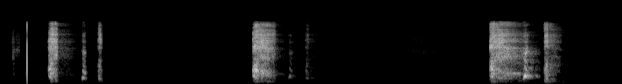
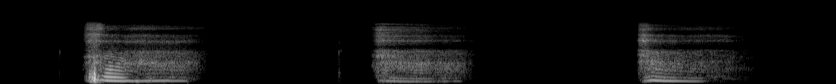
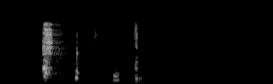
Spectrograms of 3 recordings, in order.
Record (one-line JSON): {"three_cough_length": "6.2 s", "three_cough_amplitude": 30037, "three_cough_signal_mean_std_ratio": 0.27, "exhalation_length": "8.4 s", "exhalation_amplitude": 24720, "exhalation_signal_mean_std_ratio": 0.34, "cough_length": "2.7 s", "cough_amplitude": 19660, "cough_signal_mean_std_ratio": 0.16, "survey_phase": "beta (2021-08-13 to 2022-03-07)", "age": "18-44", "gender": "Female", "wearing_mask": "No", "symptom_none": true, "symptom_onset": "3 days", "smoker_status": "Never smoked", "respiratory_condition_asthma": false, "respiratory_condition_other": false, "recruitment_source": "REACT", "submission_delay": "1 day", "covid_test_result": "Negative", "covid_test_method": "RT-qPCR", "influenza_a_test_result": "Unknown/Void", "influenza_b_test_result": "Unknown/Void"}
